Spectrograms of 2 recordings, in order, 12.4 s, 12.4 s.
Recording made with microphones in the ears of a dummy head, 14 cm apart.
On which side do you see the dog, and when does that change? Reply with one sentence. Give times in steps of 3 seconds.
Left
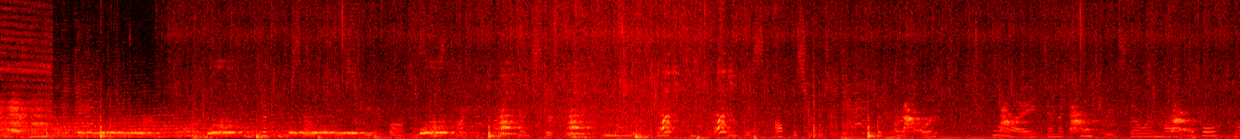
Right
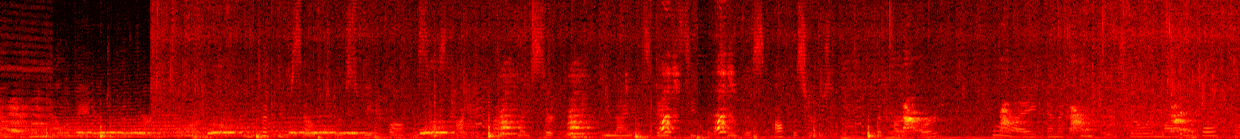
You can hear the dog on the left from 0 s, in the centre from 3 s and on the right from 6 s.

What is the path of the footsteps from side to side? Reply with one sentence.
In this clip you hear the footsteps go right and come back.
